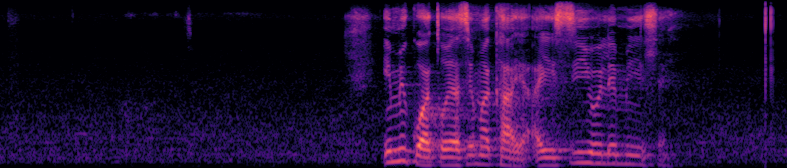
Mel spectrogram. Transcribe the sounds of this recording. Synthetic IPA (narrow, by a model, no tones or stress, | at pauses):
imiɡ̥ʱwaǀɔjasɛmakʰaja̰ʔajisijɔlemiːɬɛ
